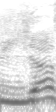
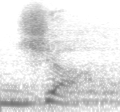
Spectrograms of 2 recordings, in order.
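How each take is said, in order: First: The name begins with a Y sound. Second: The name begins with a J sound. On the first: The speaker calls it right. "au lieu d'être rendu Yah" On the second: The speaker calls it wrong. "ça va être rendu Jah"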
